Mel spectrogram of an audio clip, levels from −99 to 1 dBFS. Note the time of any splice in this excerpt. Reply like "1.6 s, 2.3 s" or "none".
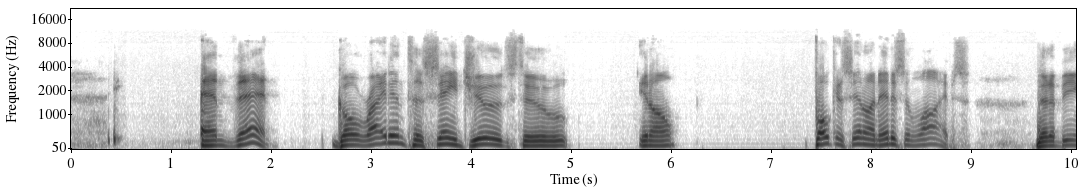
none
